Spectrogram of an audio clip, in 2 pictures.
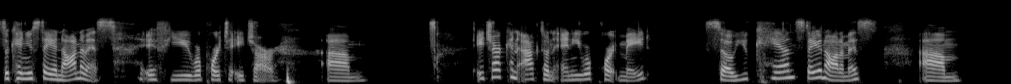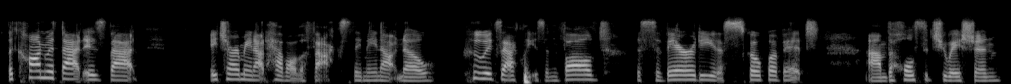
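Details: Adult woman speaking; typical fluent speech.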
